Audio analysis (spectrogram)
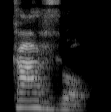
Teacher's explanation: So you can't say caro if you're meaning car, you have to say carro. You have to roll that R.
